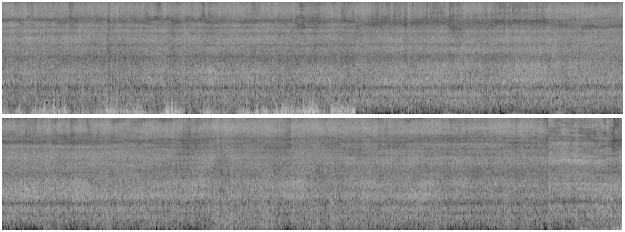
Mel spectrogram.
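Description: A gas torch flame hisses and roars steadily close by.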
